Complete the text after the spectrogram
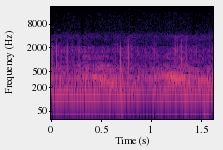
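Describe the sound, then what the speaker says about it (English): A screech owl calls in an old radio drama, giving soft, low cooing notes that repeat a few times over a steady background hum. "Yes, that was just an old screech owl."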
